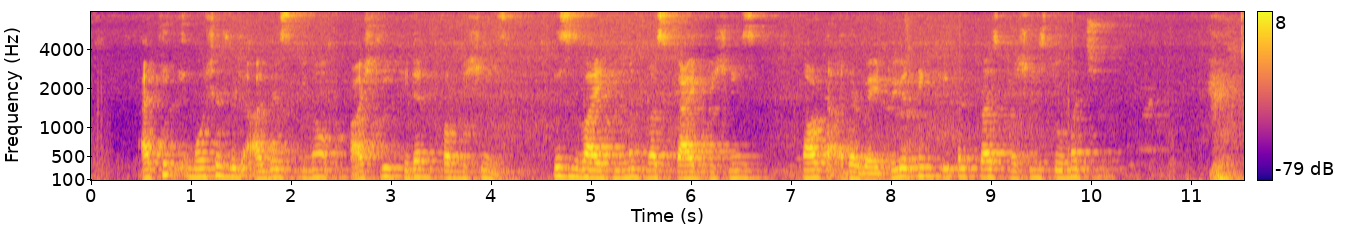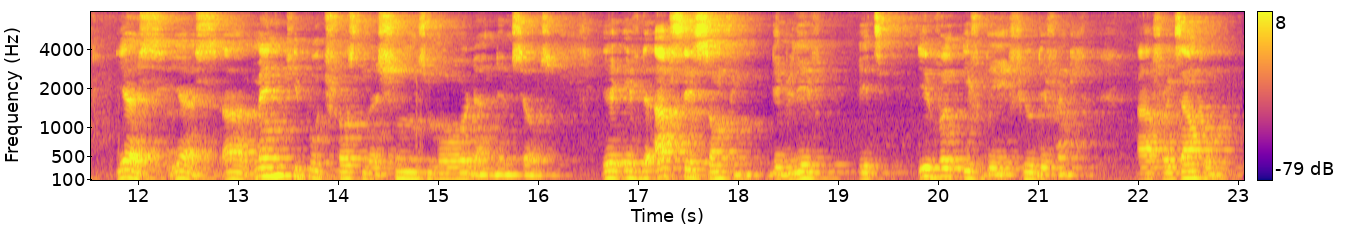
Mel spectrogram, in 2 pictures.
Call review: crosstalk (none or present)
none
